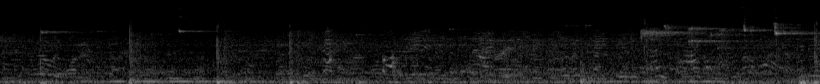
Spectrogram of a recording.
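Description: Young players call out to each other in an echoing gym.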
